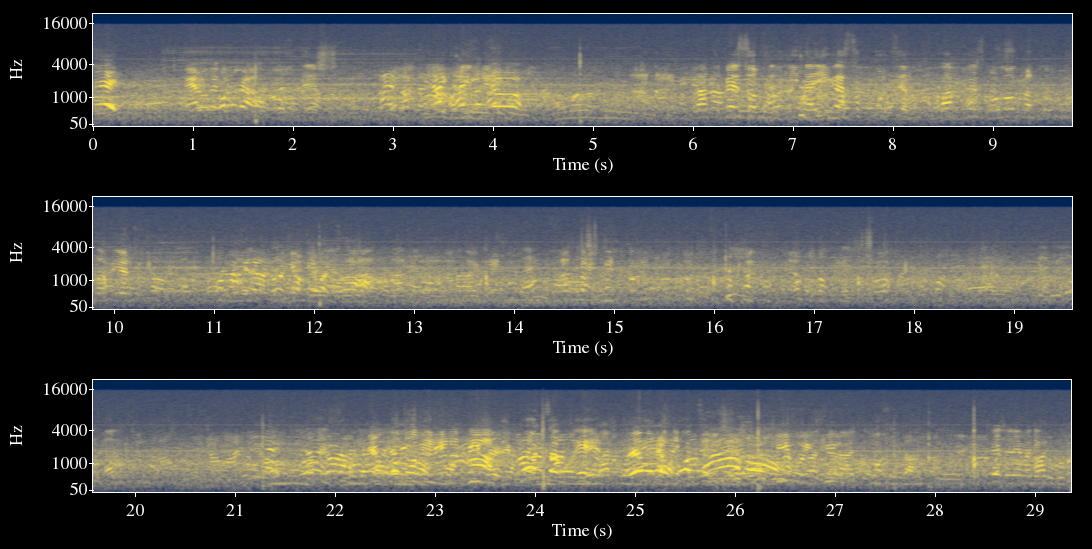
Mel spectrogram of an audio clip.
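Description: Young men shout and call to each other in the distance outdoors.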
